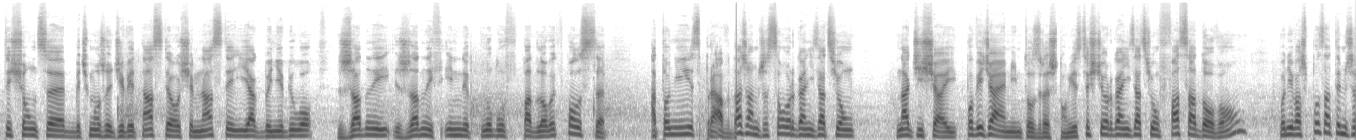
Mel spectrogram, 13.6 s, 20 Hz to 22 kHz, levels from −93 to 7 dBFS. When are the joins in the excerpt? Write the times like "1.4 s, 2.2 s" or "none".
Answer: 7.4 s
